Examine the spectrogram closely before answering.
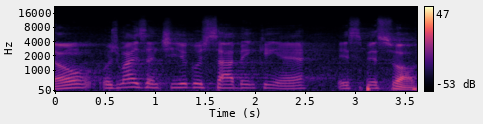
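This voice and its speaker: Against noticeable background noise, a man with a fairly high voice speaks at a fairly slow pace with ordinary pitch variation. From Portugal. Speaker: missionary. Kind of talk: sermon. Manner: conversational.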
